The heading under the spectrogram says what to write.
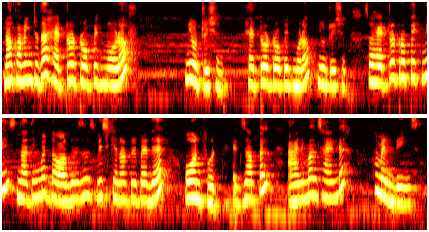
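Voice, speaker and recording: A South Indian-accented woman teaches biology in a classroom lecture, explaining definitions. Her high-pitched voice moves at a moderate pace, and she is didactic and emphatic, repeating key terms.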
